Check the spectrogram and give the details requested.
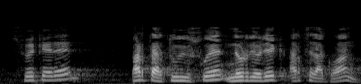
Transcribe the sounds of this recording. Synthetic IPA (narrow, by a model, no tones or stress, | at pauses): sue̞ke̞ɾe̞ | paɾt̪eaɾt̪uðusue̞ne̞wrio̞ɾie̞kaɾt͡se̞ɾako̞an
